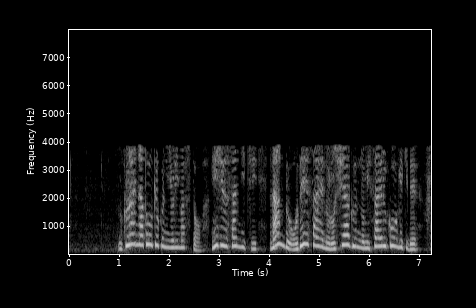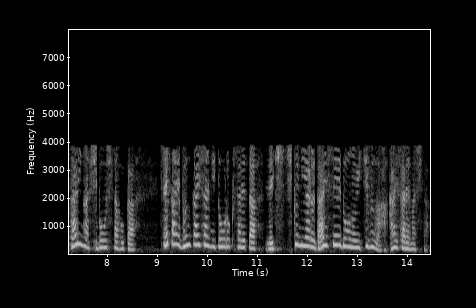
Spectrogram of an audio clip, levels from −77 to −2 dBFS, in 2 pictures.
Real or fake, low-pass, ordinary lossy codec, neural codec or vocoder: fake; 7.2 kHz; AAC, 16 kbps; vocoder, 22.05 kHz, 80 mel bands, HiFi-GAN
